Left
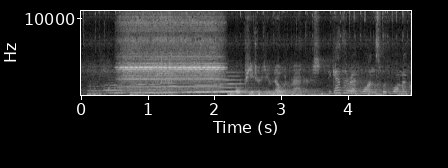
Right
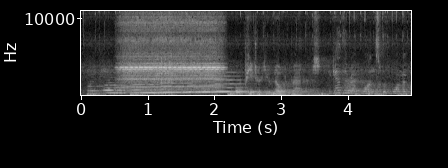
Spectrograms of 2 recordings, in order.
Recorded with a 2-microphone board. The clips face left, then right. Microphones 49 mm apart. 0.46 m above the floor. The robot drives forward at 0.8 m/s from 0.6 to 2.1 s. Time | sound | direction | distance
0.1 | a flute | 30° right (ahead or behind) | 6.5 m
2.3 | a man speaking | 15° left (ahead or behind) | 1.6 m
3.7 | a woman speaking | 30° left (ahead or behind) | 1.0 m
